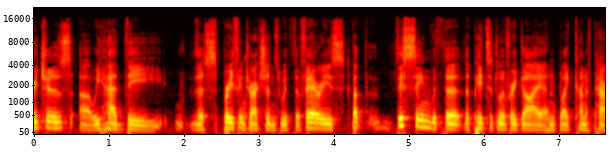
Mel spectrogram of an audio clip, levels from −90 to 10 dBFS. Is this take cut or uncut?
cut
